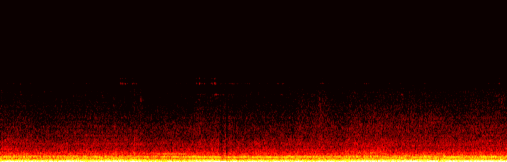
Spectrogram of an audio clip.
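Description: Steady drone of a moving bus heard from inside its cabin: low engine and road rumble, with a faint steady whine above it.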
